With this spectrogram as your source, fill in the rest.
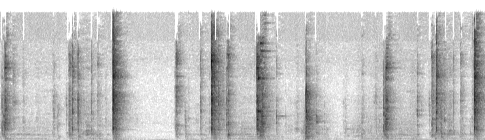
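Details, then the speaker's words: Hornady Lock-N-Load AP reloading press: crisp light clicks in irregular pairs as the ram goes up and down, the spring-loaded pawls slipping under the indexing gear and snapping back; normal pawl clicking. "if you hear that, that's those paws going in and out. When you're going, the ram is going down, the right hand paw slips underneath the gear, and then once it clears the gear, it snaps back up because it's spring-loaded. And that's the clicking that you hear when the ram is going up and down."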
